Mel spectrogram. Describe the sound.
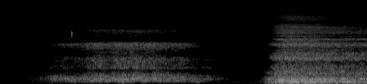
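Deep breaths drawn into the lower belly during a guided relaxation. Two long, soft, airy breaths are separated by a short quiet gap, and the second is louder and fuller.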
